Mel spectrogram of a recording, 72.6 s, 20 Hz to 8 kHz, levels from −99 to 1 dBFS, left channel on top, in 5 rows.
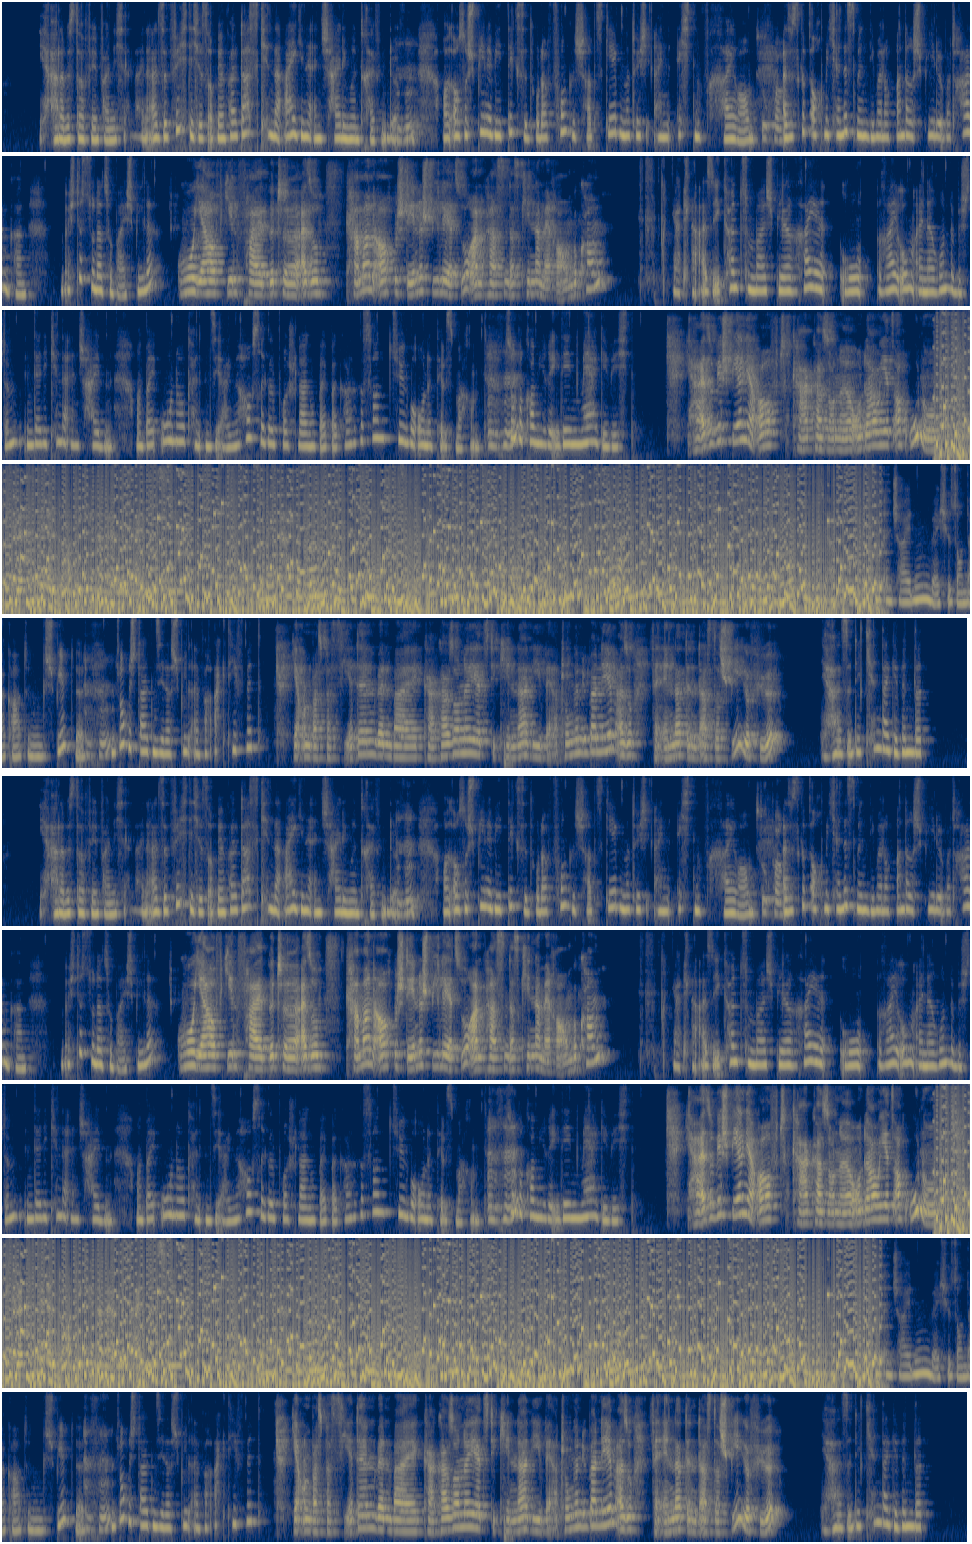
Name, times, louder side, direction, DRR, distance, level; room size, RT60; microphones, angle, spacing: voice 1, 0.6-6.0 6.2-11.3 11.7-14.9 15.4-16.8 24.6-36.2 36.6-38.4 46.9-54.5 54.8-61.8 70.4-71.9, left 1 dB, 25° left, 0.9 m, -36 dB
voice 2, 11.4-11.7 17.2-23.5 36.3-36.8 39.0-46.3 54.6-55.0 59.3-59.7 62.2-69.7, right 3 dB, 40° right, 2.9 m, -35 dB
sound 1, 43.0-56.8, right 2 dB, 15° right, 0.7 m, -27 dB
21.0 x 10.5 x 3.1 m
head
